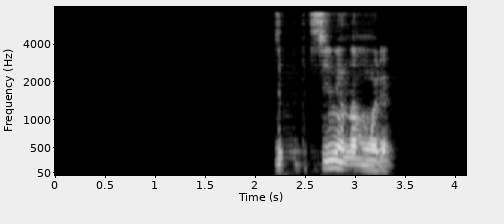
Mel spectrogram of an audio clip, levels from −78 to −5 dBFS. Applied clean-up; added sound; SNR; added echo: neural mask model DeepFilterNet 3.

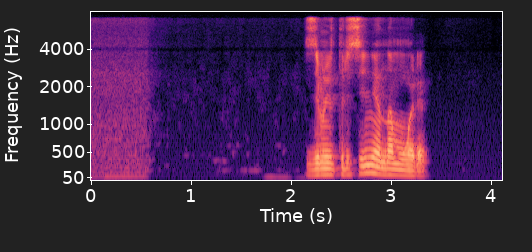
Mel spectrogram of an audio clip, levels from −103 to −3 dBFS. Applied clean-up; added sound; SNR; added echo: none; none; none; none.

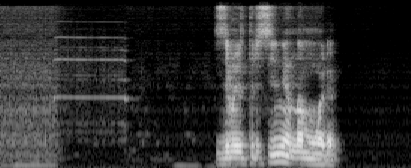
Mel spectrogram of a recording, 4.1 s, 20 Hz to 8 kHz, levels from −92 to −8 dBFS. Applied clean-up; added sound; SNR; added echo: neural separator model SepFormer DNS4.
